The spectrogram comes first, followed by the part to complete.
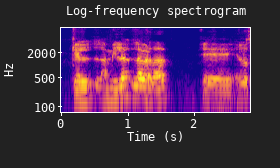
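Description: A man talks at a moderate pace in an ordinary speaking voice. His intonation stays fairly even. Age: 20s. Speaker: podcast co-host. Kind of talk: casual chat.

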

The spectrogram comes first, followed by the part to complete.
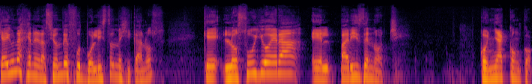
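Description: A man's high-pitched voice comes through at a fairly slow pace. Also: ordinary pitch variation, very clean recording, silent background. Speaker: podcast host. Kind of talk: casual chat.

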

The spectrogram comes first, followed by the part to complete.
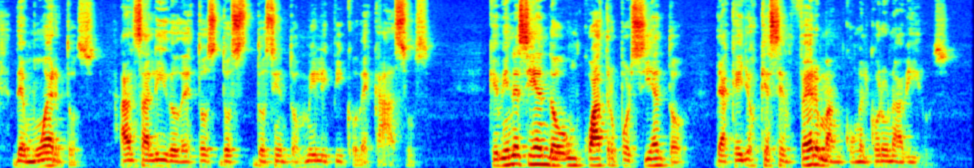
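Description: The man's medium-pitched voice moves at a fairly slow pace with ordinary pitch variation. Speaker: preacher. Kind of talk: sermon. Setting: broadcast or online transmission. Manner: earnest, exhortative pastoral delivery, teaching verse by verse; frequent self-repeats and restarts, slightly halting.

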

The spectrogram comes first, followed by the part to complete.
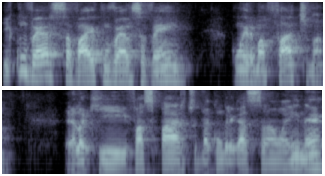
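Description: A man's medium-pitched voice at a very slow pace with ordinary pitch variation and a quiet background. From Brazil, interior of Minas Gerais. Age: 30s. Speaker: journalist and campaign founder. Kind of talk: interview monologue.

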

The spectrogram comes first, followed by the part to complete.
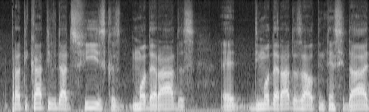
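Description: With music in the background, a man talks at a moderate pace using fairly even intonation. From Pernambuco, Brazil (São Bento do Una). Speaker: psychiatrist. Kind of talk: radio interview.

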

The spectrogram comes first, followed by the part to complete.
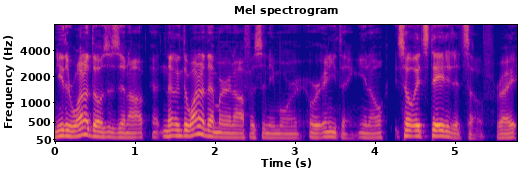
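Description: The recording is very clean with a silent background. A man with a Midwestern American accent speaks at a medium pitch with ordinary pitch variation. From Nebraska. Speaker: podcast host. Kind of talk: casual chat.

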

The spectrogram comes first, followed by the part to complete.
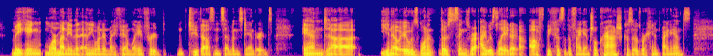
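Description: A man with an American accent speaks at a fairly quick pace. His very deep, low voice carries vocal fry. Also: ordinary pitch variation. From central Pennsylvania. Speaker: author and former musical theatre performer. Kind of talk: casual interview chat.

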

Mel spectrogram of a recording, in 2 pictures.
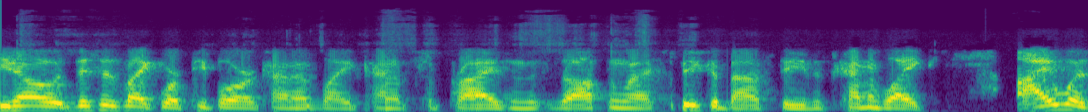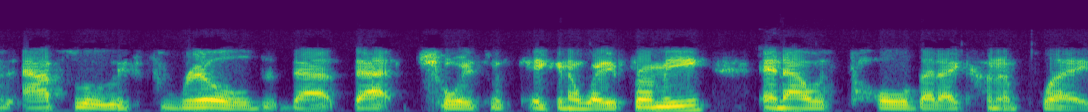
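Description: A man talks at a fairly quick pace and medium pitch in a plain, everyday voice with ordinary pitch variation. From Texas Panhandle. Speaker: former football player turned public speaker. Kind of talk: interview.

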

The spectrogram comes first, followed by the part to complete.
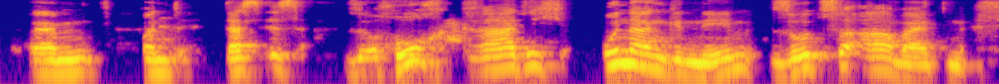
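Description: Very wide swings in pitch from a male speaker. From Frankfurt. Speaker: emergency doctor. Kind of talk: panel discussion.

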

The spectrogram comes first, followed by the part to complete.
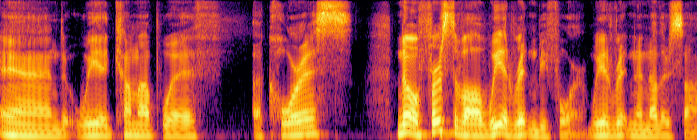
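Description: A man with an American accent speaks in a plain, everyday voice at a fairly slow pace. The recording is very clean, with a silent background. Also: medium pitch for a man, ordinary pitch variation. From Seattle, US West Coast. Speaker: musician and songwriter. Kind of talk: casual chat.

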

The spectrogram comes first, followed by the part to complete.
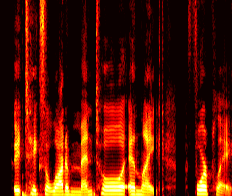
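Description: A woman with an unremarkable speaking voice uses fairly even intonation, in a dry, close recording with no echo. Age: 20s. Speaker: podcast host. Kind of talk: casual chat.

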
